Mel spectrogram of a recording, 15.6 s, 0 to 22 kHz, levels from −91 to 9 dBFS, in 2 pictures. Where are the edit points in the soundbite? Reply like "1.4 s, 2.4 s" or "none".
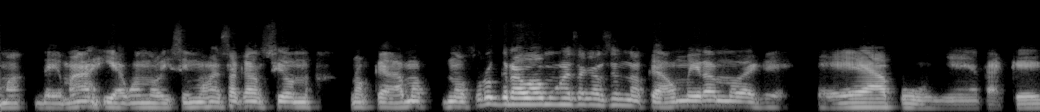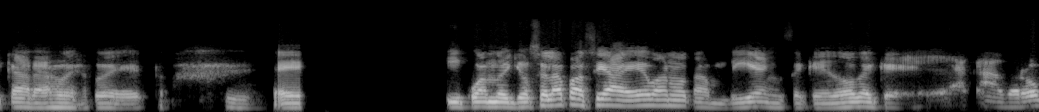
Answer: none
